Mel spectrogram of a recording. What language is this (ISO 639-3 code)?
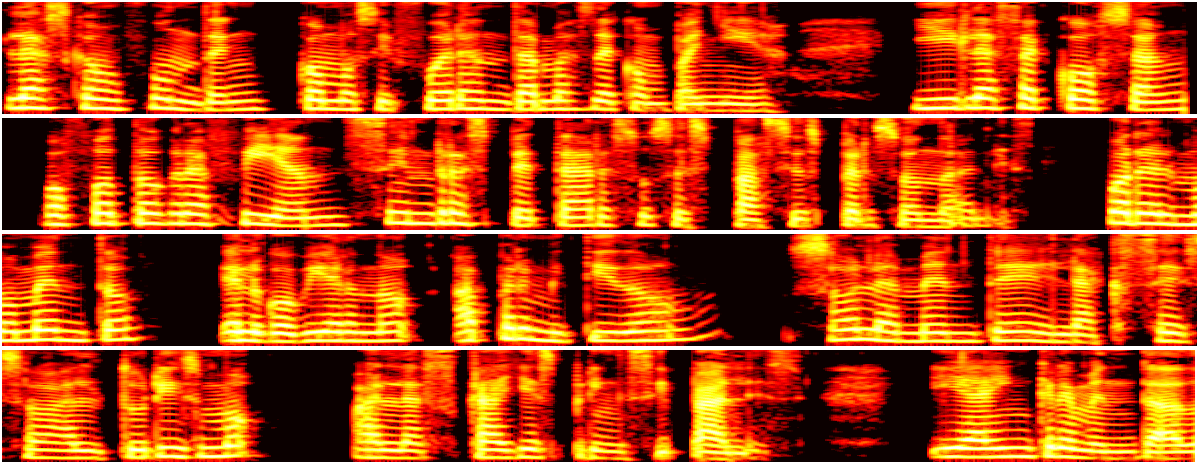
spa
